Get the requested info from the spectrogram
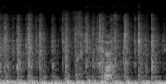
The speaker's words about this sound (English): You got a mechanical keyboard over there?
